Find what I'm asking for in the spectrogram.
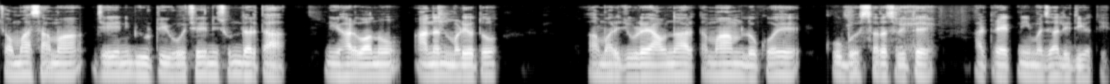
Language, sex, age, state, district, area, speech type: Gujarati, male, 45-60, Gujarat, Surat, rural, spontaneous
